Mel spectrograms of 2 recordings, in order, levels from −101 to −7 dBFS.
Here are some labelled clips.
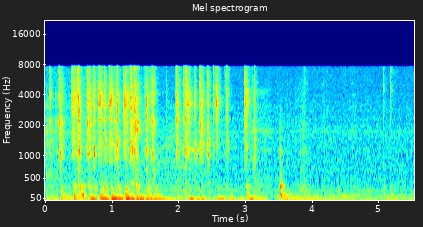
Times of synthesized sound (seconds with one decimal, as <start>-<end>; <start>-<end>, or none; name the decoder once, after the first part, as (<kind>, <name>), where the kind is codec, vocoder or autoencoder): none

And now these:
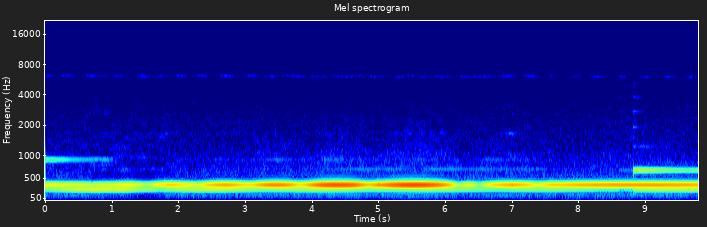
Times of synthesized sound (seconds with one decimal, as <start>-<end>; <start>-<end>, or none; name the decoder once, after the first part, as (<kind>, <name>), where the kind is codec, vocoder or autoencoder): 0.7-1.8 (codec, SNAC)

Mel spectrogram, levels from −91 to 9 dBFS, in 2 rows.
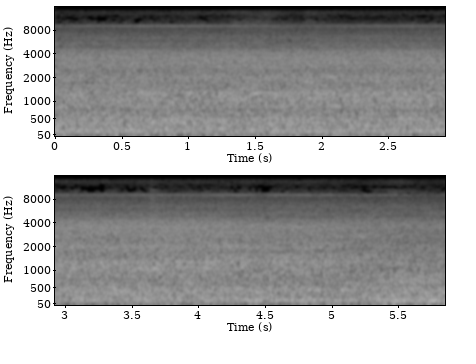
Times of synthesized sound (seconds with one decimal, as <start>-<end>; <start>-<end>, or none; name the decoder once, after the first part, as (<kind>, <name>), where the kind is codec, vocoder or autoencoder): none

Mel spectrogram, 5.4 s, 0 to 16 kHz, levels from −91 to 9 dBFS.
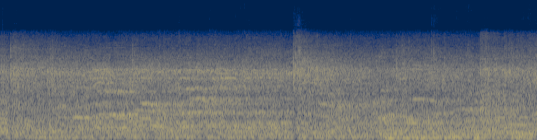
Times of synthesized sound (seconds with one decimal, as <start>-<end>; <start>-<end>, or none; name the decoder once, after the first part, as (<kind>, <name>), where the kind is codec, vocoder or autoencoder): none

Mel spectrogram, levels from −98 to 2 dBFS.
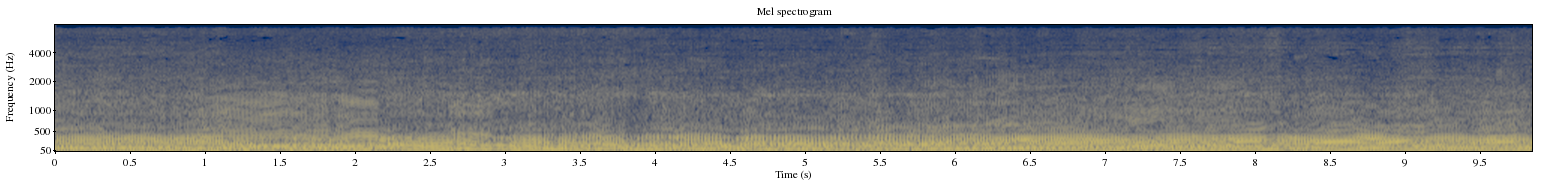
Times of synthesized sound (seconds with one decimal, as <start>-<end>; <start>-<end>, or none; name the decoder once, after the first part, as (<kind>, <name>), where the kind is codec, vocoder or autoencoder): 2.3-3.5 (vocoder, Vocos)

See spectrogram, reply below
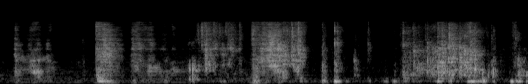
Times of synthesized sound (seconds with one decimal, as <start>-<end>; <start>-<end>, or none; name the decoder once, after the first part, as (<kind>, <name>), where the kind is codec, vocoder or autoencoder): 0.0-1.9 (vocoder, HiFi-GAN); 2.4-2.8

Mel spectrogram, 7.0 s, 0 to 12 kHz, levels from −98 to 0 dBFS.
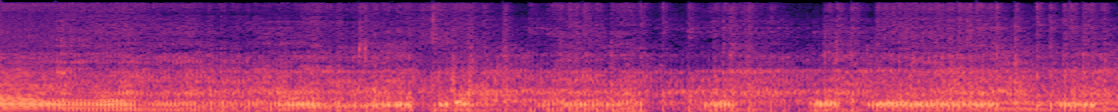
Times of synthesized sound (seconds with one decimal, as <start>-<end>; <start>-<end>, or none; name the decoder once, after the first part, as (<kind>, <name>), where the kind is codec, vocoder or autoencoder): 2.6-3.3 (codec, SNAC)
